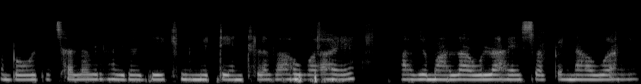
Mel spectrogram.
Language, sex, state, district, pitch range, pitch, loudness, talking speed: Hindi, female, Bihar, Jamui, 220-230 Hz, 225 Hz, -31 LUFS, 185 wpm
